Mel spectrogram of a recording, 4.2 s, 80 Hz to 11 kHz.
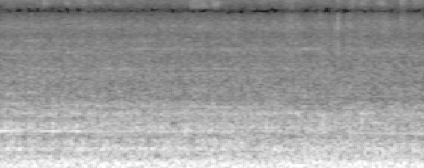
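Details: Inside a moving, nearly empty 1991 S-Bahn Berlin BR485 electric railcar 485 112-7 on the S8, Schönfließ–Hohen Neuendorf: heavy low rumble and rattling caused by a severe flat spot on a wheel, worse than normal.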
